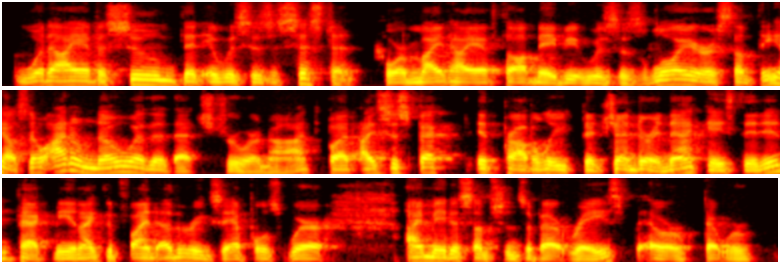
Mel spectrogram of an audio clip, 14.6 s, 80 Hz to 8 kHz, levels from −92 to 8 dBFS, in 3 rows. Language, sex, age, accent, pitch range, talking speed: English, male, 50-69, American, 90-110 Hz, 245 wpm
